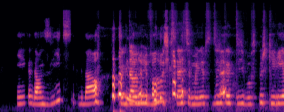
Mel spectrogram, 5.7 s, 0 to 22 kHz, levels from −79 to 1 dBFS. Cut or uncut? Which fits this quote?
cut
